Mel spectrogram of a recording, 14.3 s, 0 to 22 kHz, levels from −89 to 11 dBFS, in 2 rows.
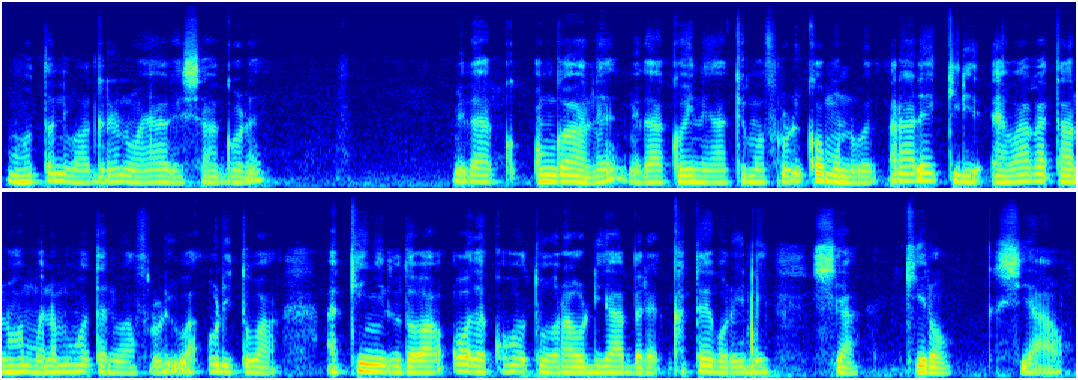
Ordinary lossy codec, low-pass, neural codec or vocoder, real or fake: Opus, 64 kbps; 19.8 kHz; codec, 44.1 kHz, 7.8 kbps, DAC; fake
